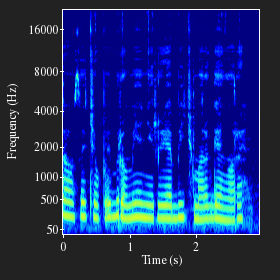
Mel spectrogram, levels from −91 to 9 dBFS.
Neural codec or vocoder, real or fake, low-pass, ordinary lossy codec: none; real; none; none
